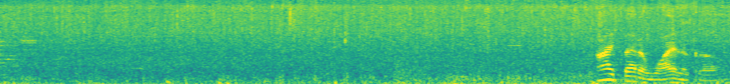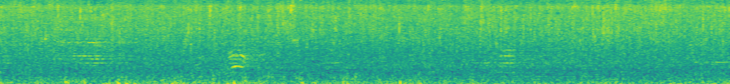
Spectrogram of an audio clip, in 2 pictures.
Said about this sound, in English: So, when was the last time you just slowed down and listened to the rain?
